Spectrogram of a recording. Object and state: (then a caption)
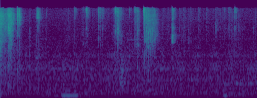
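Bar of soap being carved. A small black knife scrapes and carves the top edge of a palm-sized solid cream soap bar held in one hand, knocking crumbly bits off. Quiet, bright, crackly scraping comes in short bursts over a soft hiss, each dying away quickly.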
